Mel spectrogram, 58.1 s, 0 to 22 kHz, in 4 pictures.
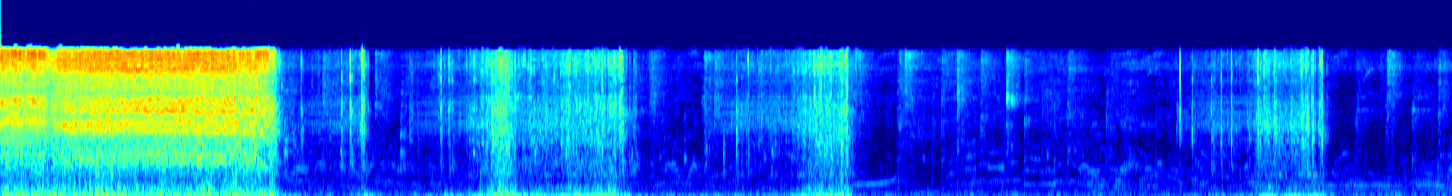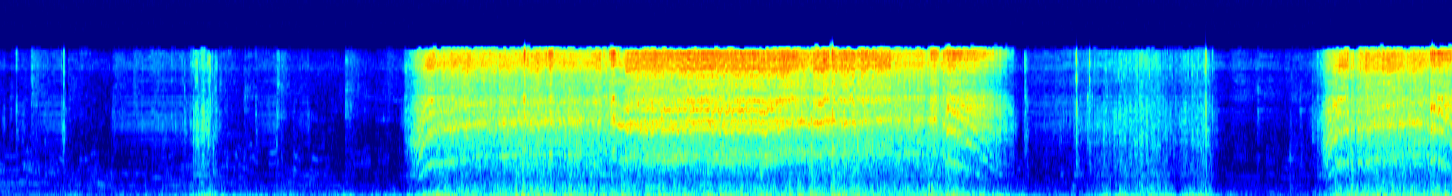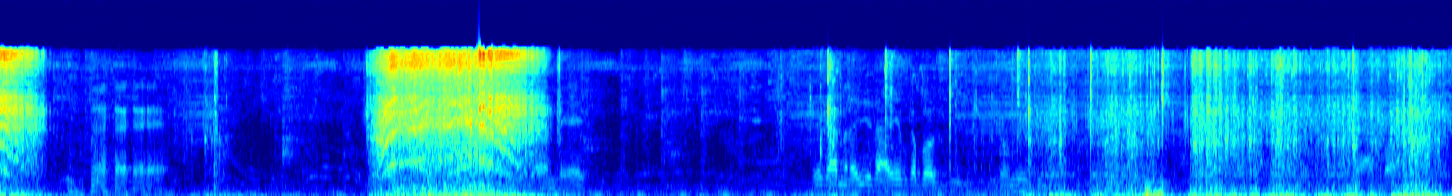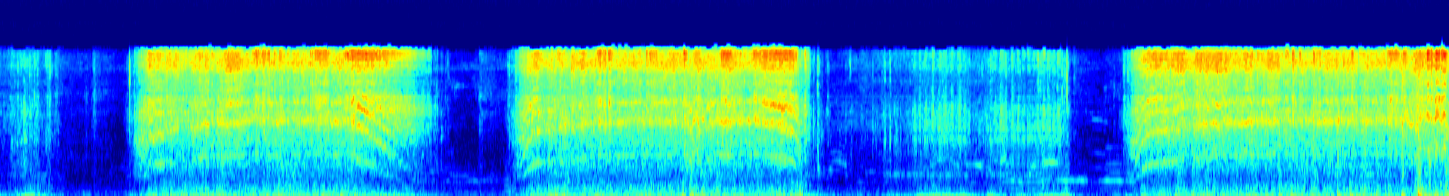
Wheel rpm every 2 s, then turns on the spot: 210, 70, 10, 10, 10, 0, 0, 0, 0, 140, 220, 220, 30, 20, 80, 0, 80, 20, 0, 10, 20, 10, 100, 150, 120, 180, 10, 100, 230.
2-10 24-26 40-44 52-54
